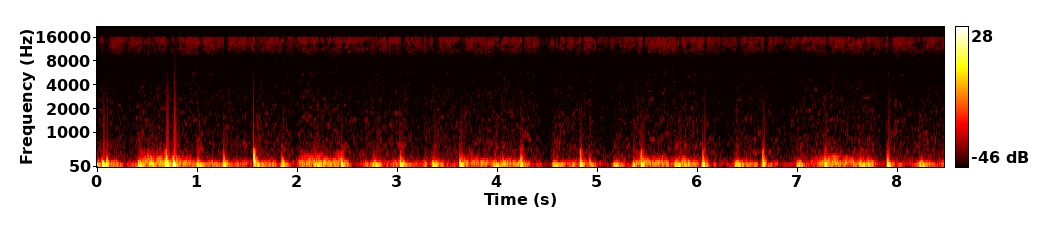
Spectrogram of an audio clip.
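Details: Heartbeat recorded with loud stomach growls: quick, regular low thumps of a fast heartbeat mixed with rumbling, gurgling stomach sounds.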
